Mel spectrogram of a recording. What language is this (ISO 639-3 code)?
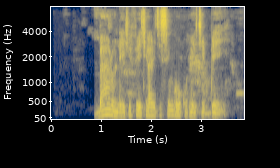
lug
